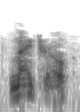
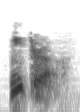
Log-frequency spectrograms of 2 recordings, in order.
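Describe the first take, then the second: First: It is said with an English pronunciation. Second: It is said with a Japanese pronunciation. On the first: "in English it's nitro" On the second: "but in Japanese it's nitro"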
